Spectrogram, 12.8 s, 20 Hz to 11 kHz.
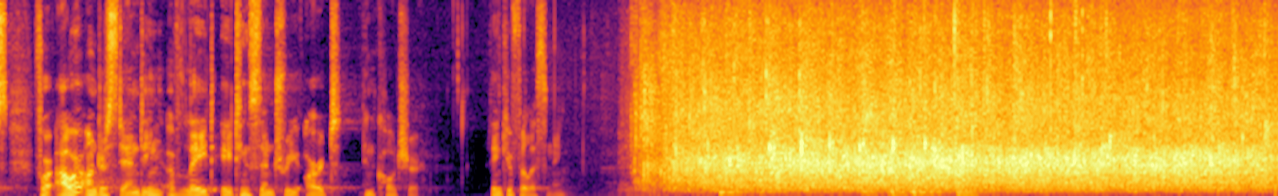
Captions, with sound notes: for our understanding of late 18th-century art and culture. Thank you for listening. (audience applauding)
